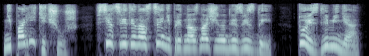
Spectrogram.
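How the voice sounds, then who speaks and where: A woman's voice: on the high side, lively intonation, a little fast, dry recording, studio quality. A woman voicing a vain, muddled old male pop veteran who thinks every show is about him. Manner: confused, self-important.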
